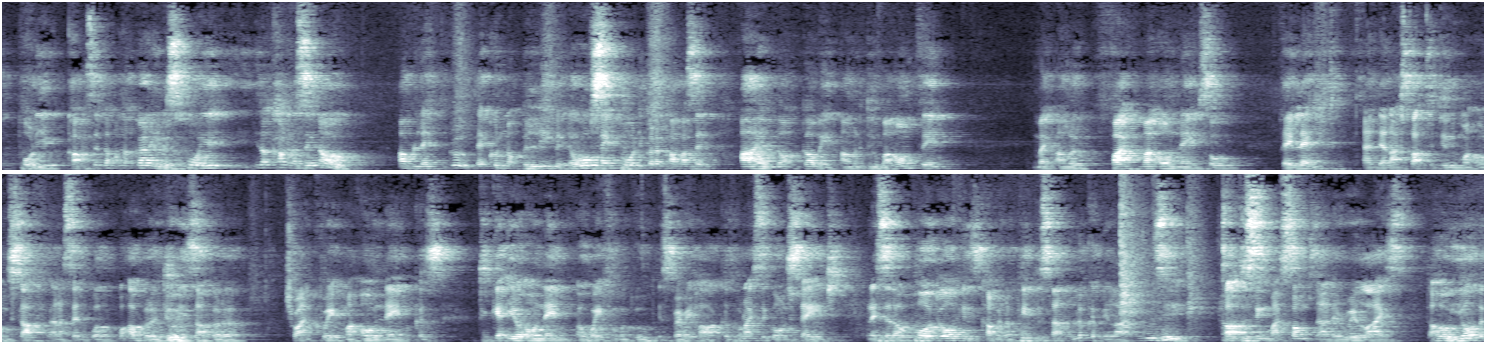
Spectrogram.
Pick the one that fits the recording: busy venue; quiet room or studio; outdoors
busy venue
